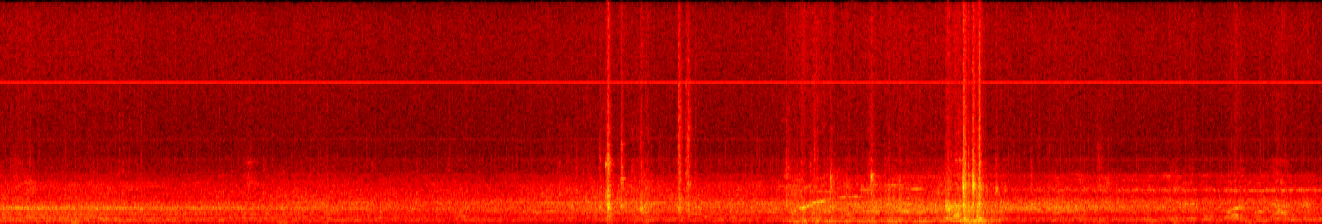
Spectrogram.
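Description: A tram hums and rumbles steadily along the rails.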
